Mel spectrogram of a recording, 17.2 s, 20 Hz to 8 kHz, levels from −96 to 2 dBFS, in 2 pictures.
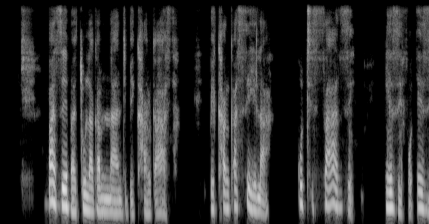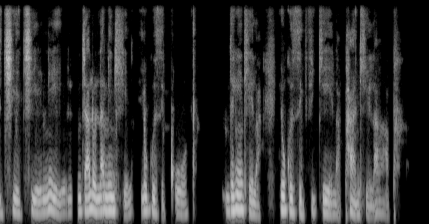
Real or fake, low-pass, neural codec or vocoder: fake; 7.2 kHz; codec, 16 kHz in and 24 kHz out, 2.2 kbps, FireRedTTS-2 codec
